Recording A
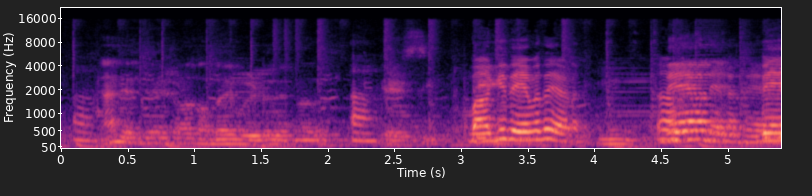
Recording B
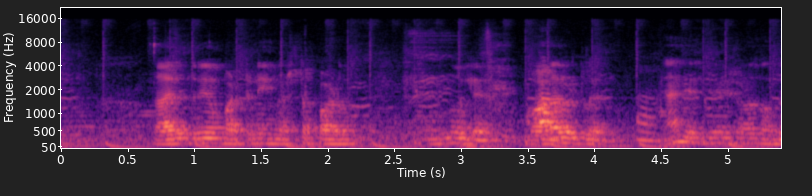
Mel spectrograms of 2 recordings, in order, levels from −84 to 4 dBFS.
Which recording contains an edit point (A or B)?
A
